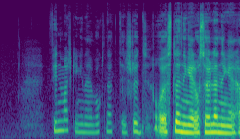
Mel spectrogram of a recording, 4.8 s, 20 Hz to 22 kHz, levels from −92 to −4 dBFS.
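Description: Automatic gain rising from 1.06 s to 4.1 s: after an input drop of about 15 dB, the gain climbs about 6 dB, slowly swelling voice and room noise together.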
